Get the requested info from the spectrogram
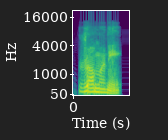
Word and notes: Romany: Indian

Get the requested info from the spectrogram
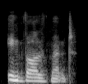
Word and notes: involvement: Indian

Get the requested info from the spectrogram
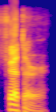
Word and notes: feather: American English

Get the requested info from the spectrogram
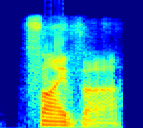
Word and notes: fiver: British English

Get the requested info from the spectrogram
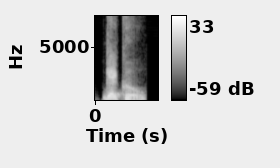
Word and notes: gecko: Indian

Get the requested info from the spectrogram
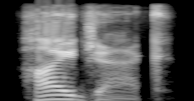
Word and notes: hijack: British English

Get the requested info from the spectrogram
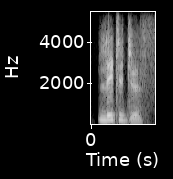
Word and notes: litigious: Indian

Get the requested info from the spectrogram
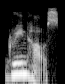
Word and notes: Greenhouse: Indian

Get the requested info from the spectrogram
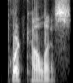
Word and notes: portcullis: American English

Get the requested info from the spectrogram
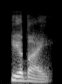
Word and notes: hereby: Indian

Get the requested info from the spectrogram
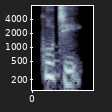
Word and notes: cootie: Indian

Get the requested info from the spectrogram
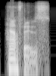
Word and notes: hafiz: British English

